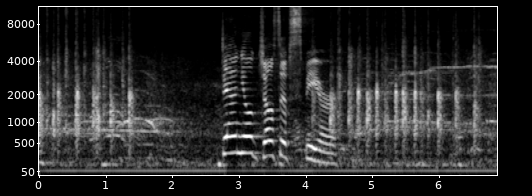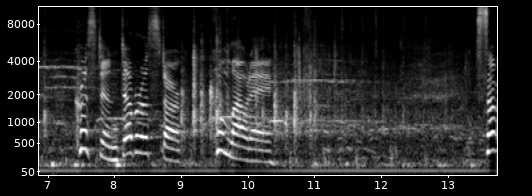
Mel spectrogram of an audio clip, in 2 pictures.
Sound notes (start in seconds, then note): 0.0 audience applauds; 4.3 audience applauds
